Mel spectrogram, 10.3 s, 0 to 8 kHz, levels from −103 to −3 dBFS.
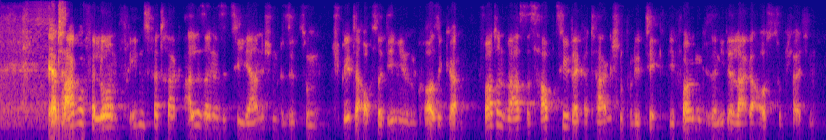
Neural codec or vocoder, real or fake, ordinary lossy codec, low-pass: vocoder, 22.05 kHz, 80 mel bands, HiFi-GAN; fake; Opus, 16 kbps; 7.2 kHz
